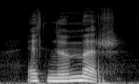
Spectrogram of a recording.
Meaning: 1. a number 2. an individual section of a show; an act 3. an issue of a paper or magazine 4. size of shoes or gloves 5. sexual intercourse 6. an item on a numbered list; a lot at an auction
- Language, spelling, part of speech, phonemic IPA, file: Swedish, nummer, noun, /¹nɵmɛr/, Sv-nummer.ogg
